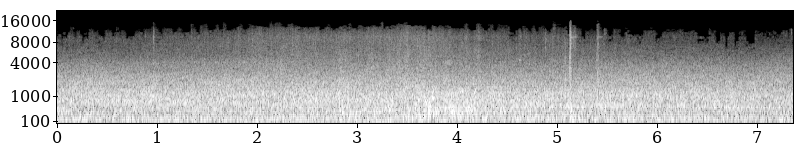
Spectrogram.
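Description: Steady rushing outdoor noise, with one brief click about five seconds in.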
